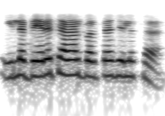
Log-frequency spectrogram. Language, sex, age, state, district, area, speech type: Kannada, female, 45-60, Karnataka, Mandya, rural, conversation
